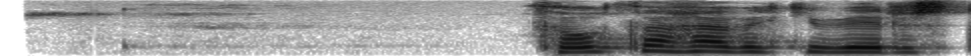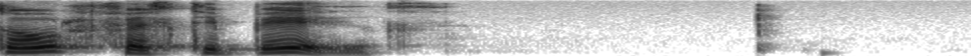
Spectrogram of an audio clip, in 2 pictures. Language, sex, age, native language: Icelandic, female, 50-59, Icelandic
